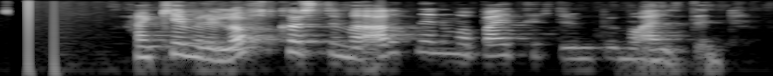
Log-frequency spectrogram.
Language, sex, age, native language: Icelandic, female, 40-49, Icelandic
